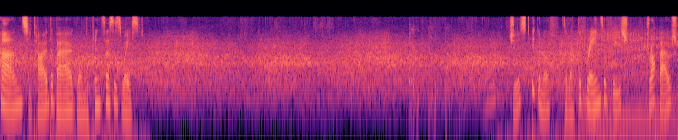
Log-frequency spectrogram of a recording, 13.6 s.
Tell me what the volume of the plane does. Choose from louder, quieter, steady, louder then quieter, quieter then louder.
steady.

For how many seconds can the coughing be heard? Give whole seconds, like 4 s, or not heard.
2 s.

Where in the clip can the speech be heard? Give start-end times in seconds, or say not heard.
0.0-2.9, 9.7-13.5.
